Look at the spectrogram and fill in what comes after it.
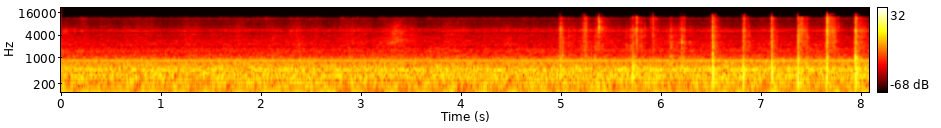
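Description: Steady room hum with a thin steady tone under it. From about five seconds in, a run of about ten short, sharp mouth smacks and clicks from chewing food.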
